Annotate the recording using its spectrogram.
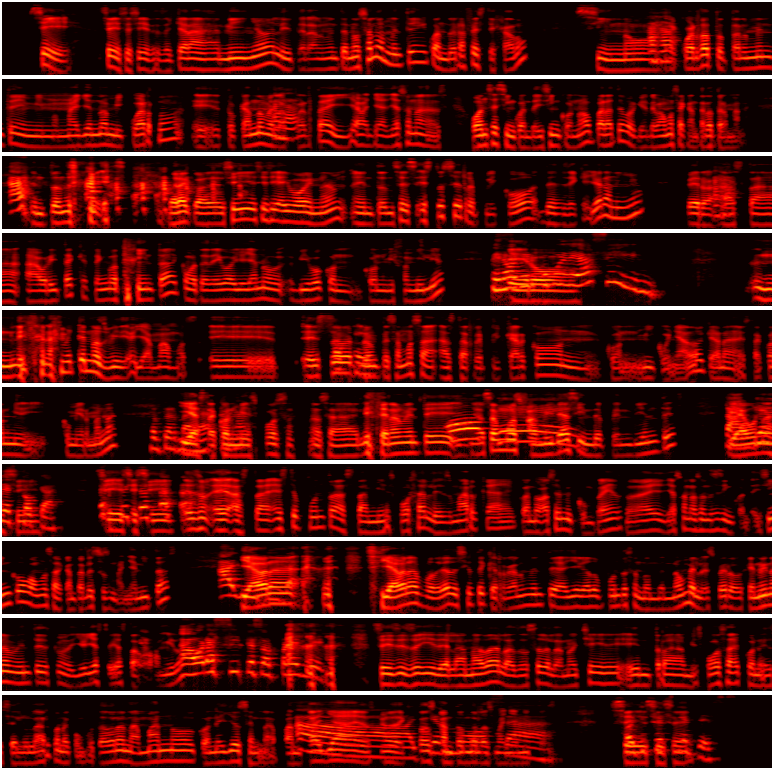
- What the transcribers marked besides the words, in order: laugh; chuckle; chuckle; laughing while speaking: "literalmente"; laughing while speaking: "literalmente"; drawn out: "¡Okey!"; laugh; chuckle; other noise; laugh; drawn out: "¡Ay!"
- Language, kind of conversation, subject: Spanish, podcast, ¿Qué tradiciones familiares mantienen en casa?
